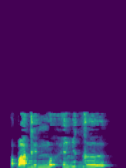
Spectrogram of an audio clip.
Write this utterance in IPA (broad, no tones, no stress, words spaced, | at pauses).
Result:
ɓɑɡy ŋ͡muhyʎy ɡɯː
